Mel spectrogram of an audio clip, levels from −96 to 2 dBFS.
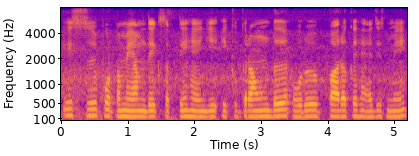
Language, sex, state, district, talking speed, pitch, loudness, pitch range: Hindi, female, Haryana, Jhajjar, 160 wpm, 155 Hz, -18 LUFS, 150-160 Hz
